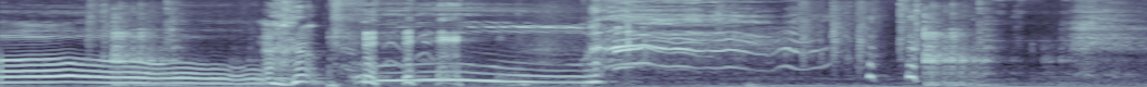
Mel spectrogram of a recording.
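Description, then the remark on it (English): A man's voice imitates a drawn-out pained moan, a cry of instinctive pain rather than a clenched-teeth sound or hiss, rising and falling in wavering groans with strained, breathy breaks, fairly loud, with no other sounds around it. “it's not just a, a painful clenched teeth sound or a hiss. It's it's a true cry of instinctive pain. A man moan, one might say.”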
